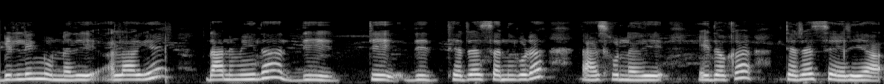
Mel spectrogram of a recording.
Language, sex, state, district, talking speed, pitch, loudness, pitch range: Telugu, female, Andhra Pradesh, Annamaya, 100 wpm, 220 Hz, -14 LUFS, 210-240 Hz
